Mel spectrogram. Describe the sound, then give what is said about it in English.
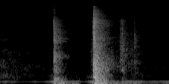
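A door swings shut with a couple of quick knocks and a solid thud, followed by a faint rattle of the latch, over a low steady hum. “I'm gonna close my door and I'm just gonna fucking die.”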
